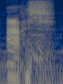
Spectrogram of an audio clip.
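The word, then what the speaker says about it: Æ: so X and then the a E is a sh it's pronounced ash in I think Latin or something something like that and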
